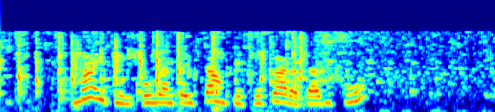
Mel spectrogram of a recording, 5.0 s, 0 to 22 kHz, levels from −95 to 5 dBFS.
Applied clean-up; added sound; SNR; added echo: classical method Wiener filter.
